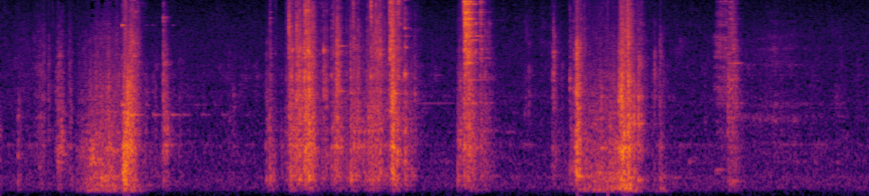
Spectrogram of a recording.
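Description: A workbench drawer full of hand tools pulled open and rummaged through: tools clattering and knocking against each other in several short bursts.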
